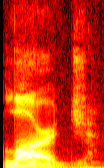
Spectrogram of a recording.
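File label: "large", English; lɑːdʒ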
